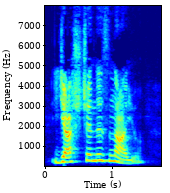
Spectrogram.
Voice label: dialogue, Ukrainian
